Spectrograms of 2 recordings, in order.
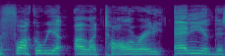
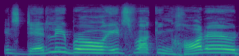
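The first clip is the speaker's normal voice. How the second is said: Albertan accent, pitched up; 5 semitones higher, 4 dB louder than usual. Showing how people sound in Alberta: Albertan native accent. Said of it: "Stock less of like Albertan native".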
